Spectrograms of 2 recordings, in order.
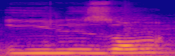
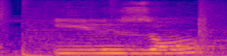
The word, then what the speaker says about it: ils ont: So similar to vous êtes, you're going to hear the liaison, the S as a Z sound, after nous, vous, il, and elle.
